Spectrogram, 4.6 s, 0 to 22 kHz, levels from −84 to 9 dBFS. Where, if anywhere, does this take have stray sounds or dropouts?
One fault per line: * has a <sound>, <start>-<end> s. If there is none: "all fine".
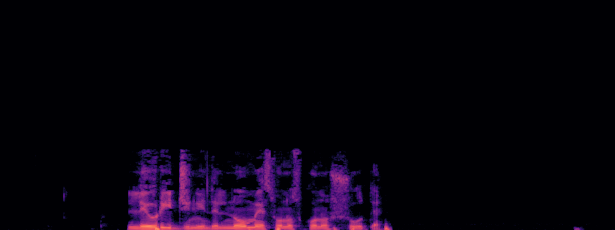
all fine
